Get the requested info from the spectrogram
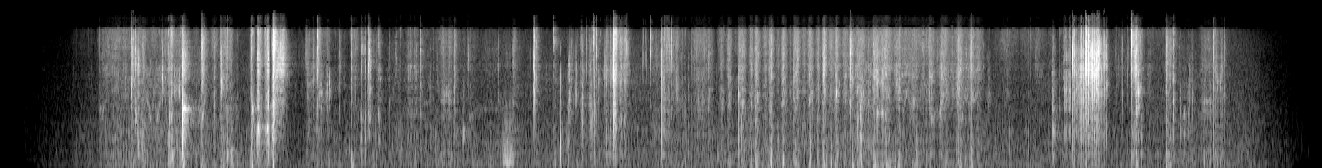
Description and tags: Washing hands with soap. No ambient water sound.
